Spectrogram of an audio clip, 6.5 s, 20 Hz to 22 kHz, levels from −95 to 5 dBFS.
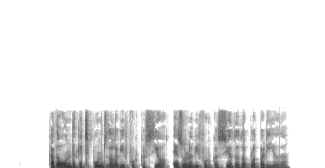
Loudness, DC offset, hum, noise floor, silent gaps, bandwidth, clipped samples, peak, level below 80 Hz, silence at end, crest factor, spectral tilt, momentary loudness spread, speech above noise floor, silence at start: -26 LUFS; under 0.1%; none; under -90 dBFS; 3.40-3.45 s; 8 kHz; under 0.1%; -8 dBFS; -60 dBFS; 0.7 s; 18 dB; -6 dB/octave; 10 LU; over 64 dB; 1 s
